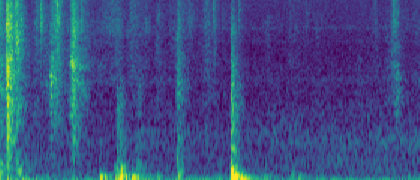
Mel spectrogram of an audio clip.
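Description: Deck of tarot cards being shuffled by hand: a run of short card snaps and slaps, with one louder knock a little past halfway.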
